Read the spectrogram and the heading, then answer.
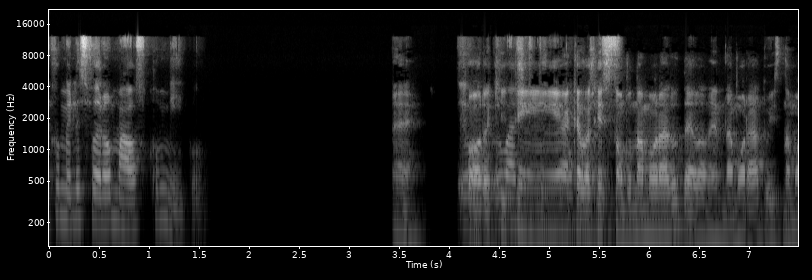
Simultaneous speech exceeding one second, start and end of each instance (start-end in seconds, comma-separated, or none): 4.1-5.8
